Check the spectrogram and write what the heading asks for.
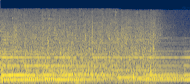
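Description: Fountain jets splashing steadily into a pond, heard together with background music of held tones.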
